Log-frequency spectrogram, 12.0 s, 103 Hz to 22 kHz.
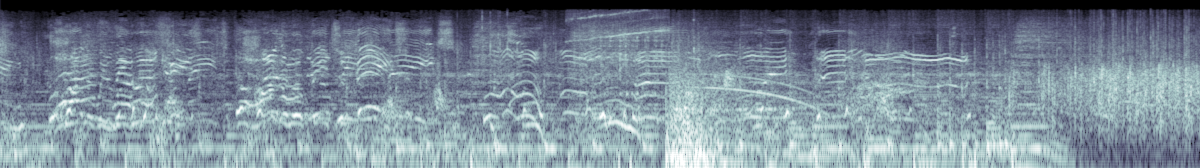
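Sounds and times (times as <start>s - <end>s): background music: 0.0s - 11.0s
cartoon explosion crash: 6.6s - 7.5s.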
